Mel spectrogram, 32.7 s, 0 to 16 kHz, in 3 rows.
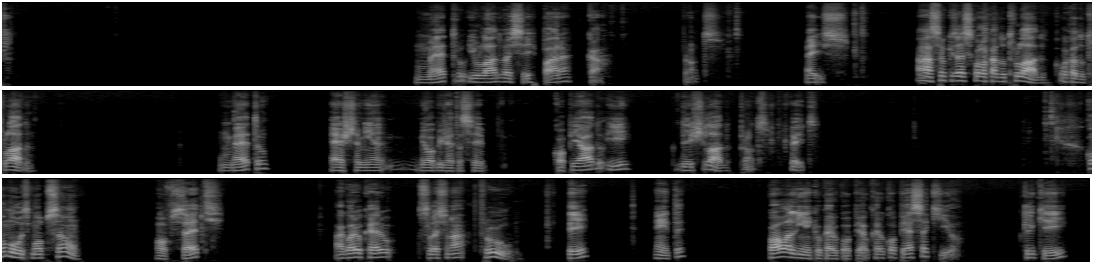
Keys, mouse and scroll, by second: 1.0 click, 6.0 click, 7.2 KP_Enter, 8.4 KP_Enter, 9.6 o, 9.7 Return, 13.0 KP_Enter, 14.1 click, 17.5 click, 18.4 Escape, 18.5 Escape, 21.2 KP_Enter, 23.3 o, 23.6 Return, 27.1 shift+t, 28.0 Return, 32.0 click.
